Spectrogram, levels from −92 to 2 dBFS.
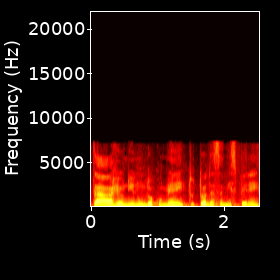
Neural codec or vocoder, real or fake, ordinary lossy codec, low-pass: none; real; AAC, 32 kbps; 7.2 kHz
